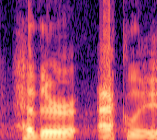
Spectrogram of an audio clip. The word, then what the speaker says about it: Heather Ackley: We are here with Heather Ackley, right? Yep. I pronounced it correctly. Yes. And her, what is this? Just Heather Ackley, yep.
